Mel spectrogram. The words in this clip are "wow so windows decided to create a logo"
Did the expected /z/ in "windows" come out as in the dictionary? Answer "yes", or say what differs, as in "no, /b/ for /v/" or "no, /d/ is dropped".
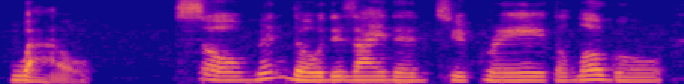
no, /z/ is dropped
